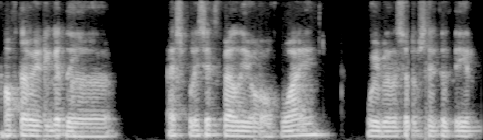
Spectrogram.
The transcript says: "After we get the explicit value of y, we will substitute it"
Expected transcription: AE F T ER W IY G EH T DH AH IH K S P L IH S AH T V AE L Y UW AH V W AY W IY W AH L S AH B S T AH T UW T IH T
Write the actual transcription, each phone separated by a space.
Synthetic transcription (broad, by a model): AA F T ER W IY G EH T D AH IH K S P L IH S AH T F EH L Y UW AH F W AY W IY W AH L S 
